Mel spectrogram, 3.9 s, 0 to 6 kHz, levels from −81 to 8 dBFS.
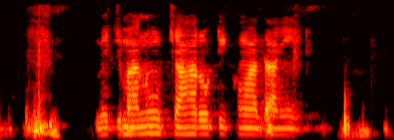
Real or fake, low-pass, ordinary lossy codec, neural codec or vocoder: fake; 5.4 kHz; Opus, 64 kbps; codec, 16 kHz in and 24 kHz out, 2.2 kbps, FireRedTTS-2 codec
